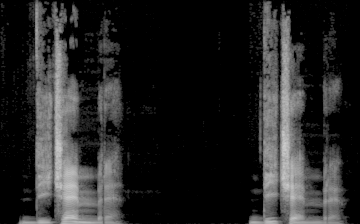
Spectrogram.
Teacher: In Italian, it starts with D, like the word deep. So it's not de, but di.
